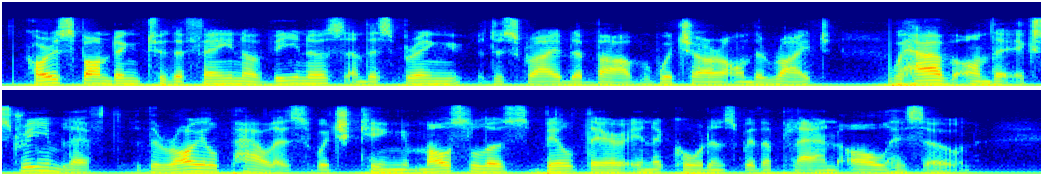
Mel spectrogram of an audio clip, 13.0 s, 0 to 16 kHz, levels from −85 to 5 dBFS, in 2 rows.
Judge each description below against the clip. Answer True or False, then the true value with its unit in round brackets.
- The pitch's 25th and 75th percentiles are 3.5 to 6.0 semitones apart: False (3.1 semitones)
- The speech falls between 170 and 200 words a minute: True (175 wpm)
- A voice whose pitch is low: True (105 Hz)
